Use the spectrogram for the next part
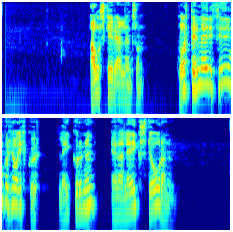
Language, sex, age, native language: Icelandic, male, 40-49, Icelandic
